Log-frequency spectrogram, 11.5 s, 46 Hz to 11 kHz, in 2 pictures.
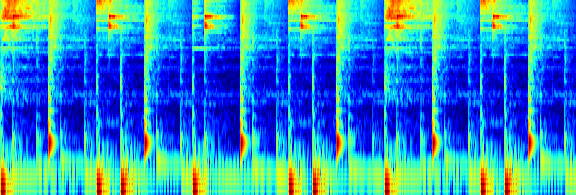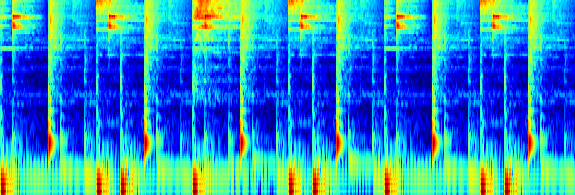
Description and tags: TIG New Wave 125 Tijo Loop
From a song in an upcoming release for Noise Collector's net label. I put them together in FL. Hope these are helpful, especialy the drum solo and breaks!
new-wave, acoustic, break, realistic, 125bpm, drums, beat, drumloop, loop, track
